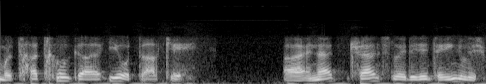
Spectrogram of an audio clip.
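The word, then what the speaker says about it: Tȟatȟáŋka Íyotake: Your great-grandfather was called Sitting Bull, but can you give us the actual Lakota pronunciation? His real name was Tatunka Iotake, and that translated into English means a buffalo bull who sits down.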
